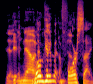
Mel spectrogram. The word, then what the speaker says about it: Forsyth: leave that because it's funny foresight yeah there you go you know what so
